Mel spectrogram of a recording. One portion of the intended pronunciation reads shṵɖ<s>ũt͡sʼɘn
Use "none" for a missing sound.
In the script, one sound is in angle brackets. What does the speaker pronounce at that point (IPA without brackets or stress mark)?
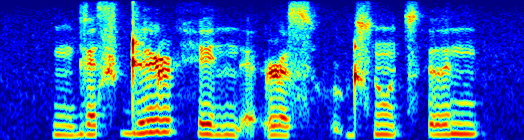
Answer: s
